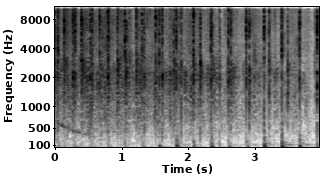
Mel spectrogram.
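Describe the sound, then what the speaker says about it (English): An audience at a city commission meeting applauds, a burst of brisk, fairly loud clapping from a modest crowd, steady for a few seconds. "So let's give them a round of applause."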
